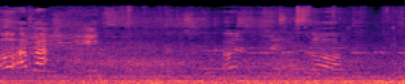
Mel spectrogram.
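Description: Steady low road and engine rumble heard inside a moving car, with a song playing over it: a wavering singing voice near the start and again in the second half.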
